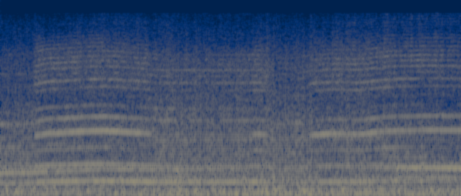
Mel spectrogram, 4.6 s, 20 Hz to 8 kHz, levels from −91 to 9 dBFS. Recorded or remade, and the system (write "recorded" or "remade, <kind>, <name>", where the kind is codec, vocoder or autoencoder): recorded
